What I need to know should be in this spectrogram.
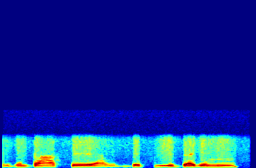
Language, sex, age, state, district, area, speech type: Bengali, male, 45-60, West Bengal, Dakshin Dinajpur, rural, conversation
